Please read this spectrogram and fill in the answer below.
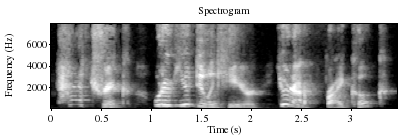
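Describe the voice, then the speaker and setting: A woman voicing an eager, excitable young male cartoon sea sponge with an earnest manner. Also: fairly high pitch, unhurried, exaggerated voice. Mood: competitive. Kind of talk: cartoon script voice acting.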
